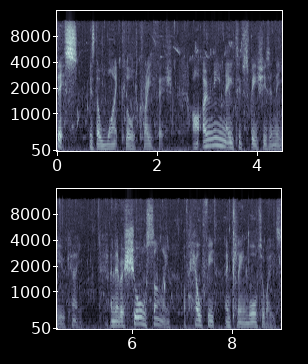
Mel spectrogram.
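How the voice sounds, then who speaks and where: The speaker's pitch swings very widely at a moderate pace. Background noise is noticeable. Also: man, medium pitch for a man. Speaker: wildlife presenter. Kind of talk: wildlife documentary narration.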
